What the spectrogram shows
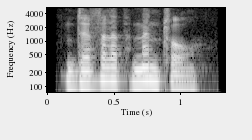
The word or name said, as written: developmental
